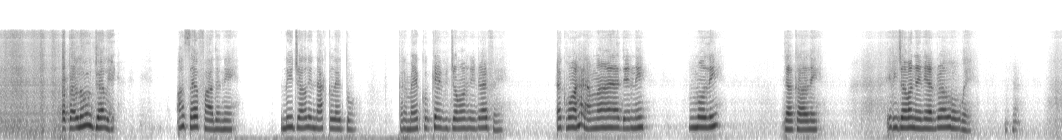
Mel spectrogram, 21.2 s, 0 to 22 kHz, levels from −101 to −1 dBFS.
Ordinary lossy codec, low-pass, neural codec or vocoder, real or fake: Opus, 32 kbps; 9.9 kHz; codec, 16 kHz in and 24 kHz out, 0.4 kbps, LongCat-Audio-Codec, two codebook decoder; fake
